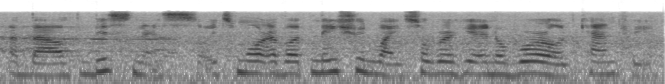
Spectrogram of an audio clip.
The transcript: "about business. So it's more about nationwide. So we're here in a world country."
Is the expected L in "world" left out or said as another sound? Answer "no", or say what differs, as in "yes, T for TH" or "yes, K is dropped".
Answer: no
